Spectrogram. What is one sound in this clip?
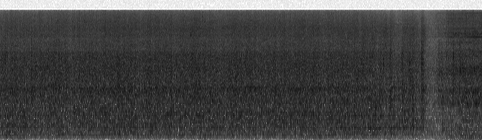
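Rocks tumble and clatter out of a dump truck onto pavement.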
